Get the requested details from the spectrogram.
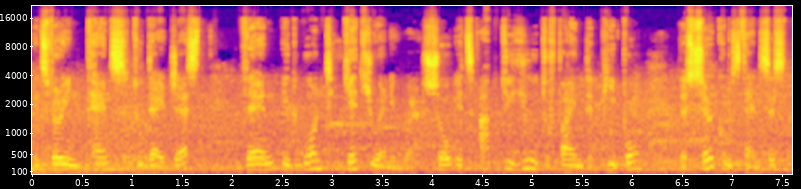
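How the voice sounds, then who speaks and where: A Greek-speaking channel host and stuttering coach gives a motivational talk straight to camera, earnest and measured, with frequent pauses and small hesitations filling the gaps. His voice sits at an ordinary middle pitch. He is outdoors, with loud car traffic rumbling close behind him.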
